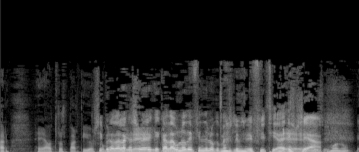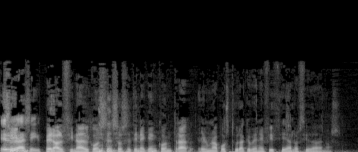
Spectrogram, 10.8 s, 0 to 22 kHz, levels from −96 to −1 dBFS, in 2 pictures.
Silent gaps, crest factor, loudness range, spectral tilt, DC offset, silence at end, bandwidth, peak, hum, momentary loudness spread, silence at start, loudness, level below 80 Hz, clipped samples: none; 18 dB; 8 LU; -5.5 dB/octave; under 0.1%; 0.4 s; 13 kHz; -10 dBFS; none; 14 LU; 0 s; -27 LUFS; -52 dBFS; under 0.1%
